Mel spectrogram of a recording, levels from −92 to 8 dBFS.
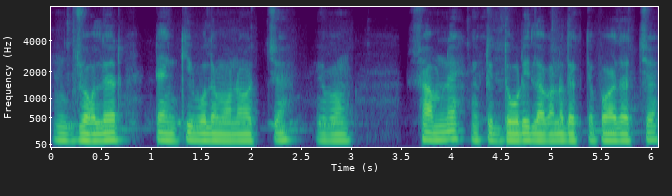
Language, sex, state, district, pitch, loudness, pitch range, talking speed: Bengali, male, West Bengal, Malda, 105 Hz, -19 LUFS, 100-110 Hz, 150 wpm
